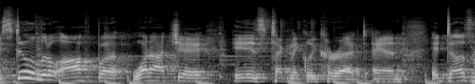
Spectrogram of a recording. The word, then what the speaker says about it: huarache: into our wardrobe now anyway first let's talk pronounciation it is what a Shea sandal and it's not her rakia sandal that's how I think I originally pronounced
